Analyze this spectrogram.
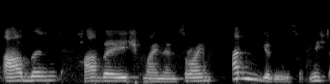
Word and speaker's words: angerufen: Ja, gestern Abend habe ich meinen Freund angerufen, nicht angerufen, angerufen.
